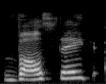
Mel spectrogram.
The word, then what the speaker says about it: Vuylsteke: Vuylsteke.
